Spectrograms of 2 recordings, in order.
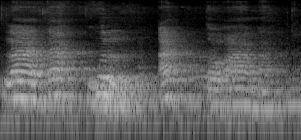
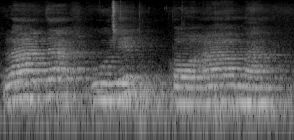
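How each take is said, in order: First: The verb ends plainly, separated from the next word. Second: The verb links into the next word with -i. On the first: "kalau kita baca putus" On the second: "kalau kita baca sambung"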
